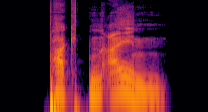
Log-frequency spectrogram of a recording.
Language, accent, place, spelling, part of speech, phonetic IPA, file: German, Germany, Berlin, packten ein, verb, [ˌpaktn̩ ˈaɪ̯n], De-packten ein.ogg
- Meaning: inflection of einpacken: 1. first/third-person plural preterite 2. first/third-person plural subjunctive II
